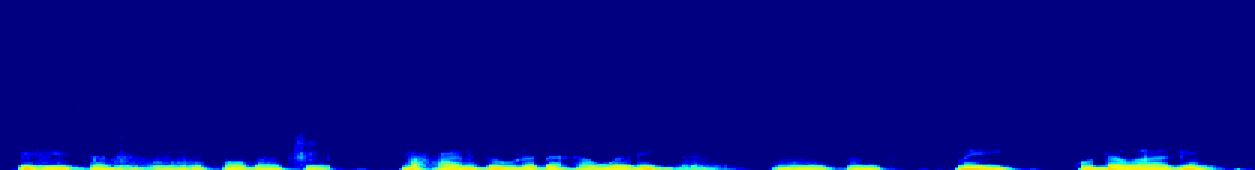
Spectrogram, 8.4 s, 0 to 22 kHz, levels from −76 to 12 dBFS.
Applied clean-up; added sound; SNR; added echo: neural mask model DeepFilterNet 3.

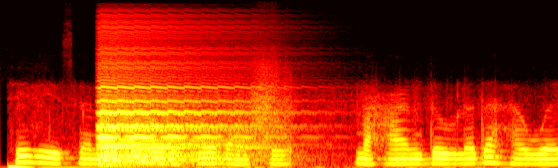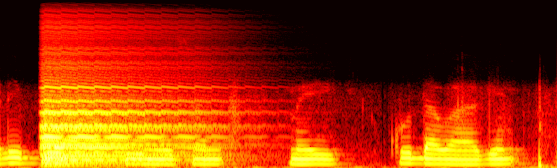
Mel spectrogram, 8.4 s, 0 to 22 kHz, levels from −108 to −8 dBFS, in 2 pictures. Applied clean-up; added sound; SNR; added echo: none; Organ; -3 dB; none.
